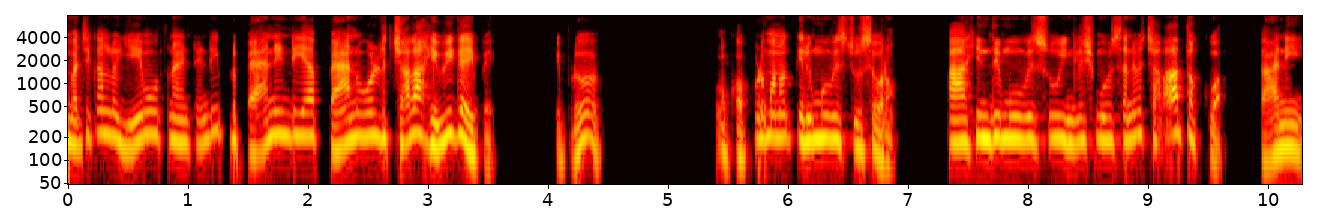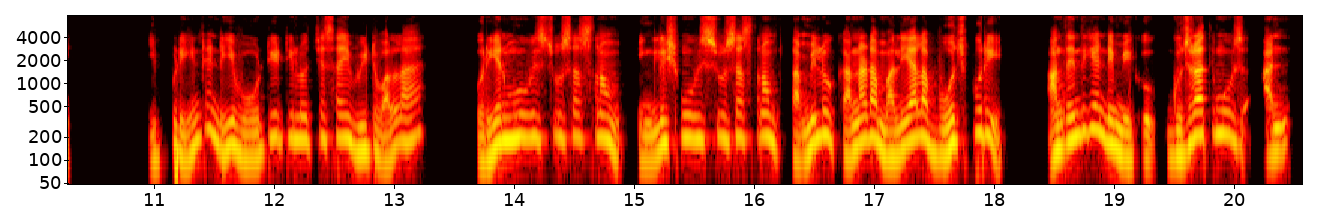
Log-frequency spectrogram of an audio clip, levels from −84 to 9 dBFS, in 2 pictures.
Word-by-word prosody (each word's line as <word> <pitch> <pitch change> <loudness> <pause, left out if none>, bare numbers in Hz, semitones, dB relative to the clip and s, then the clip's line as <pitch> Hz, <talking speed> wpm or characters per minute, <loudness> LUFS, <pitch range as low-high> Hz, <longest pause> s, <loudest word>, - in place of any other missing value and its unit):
మధ్య 160 +5 -1
కాలంలో 215 -4 -1 0.2
ఏమవుతున్నాయంటే 180 -6 -3
అండి, 190 - -6
ఇప్పుడు 185 -5 -7
పాన్ 170 +10 +1
ఇండియా, 210 0 0 0.2
పాన్ 185 +3 +4
వరల్డ్ 210 -2 0
చాలా 225 - +5
హెవీగా 205 +8 +5
అయిపోయాయి. 125 - -3 0.5
ఇప్పుడు, - - -4 1.2
ఒకప్పుడు 120 +10 -5
మనం 200 0 0
తెలుగు 180 +1 +3
మూవీస్ 185 -3 0
చూసేవరం. 125 - -1 0.5
ఆ - - +7
హిందీ 195 0 +3
మూవీసు, 185 0 +1
ఇంగ్లీష్ 175 +3 -1
మూవీసు 180 0 -2
అనేవి 210 +3 -4
చాలా - - +3
తక్కువ. - - -7 0.4
కానీ, 145 +3 +2 0.8
ఇప్పుడు 110 +4 -4
ఏంటండి 175 - -2 0.2
ఓటీటీలు 185 - -3
వచ్చేసాయి. 195 +1 -1
వీటి 135 -1 -1
వల్ల 160 +10 -2 0.6
Korean 150 - +3
movies 195 -1 -1
చూసేస్తున్నాం, 195 -1 -1 0.3
English 145 +12 +2
movies 190 -1 +3
చూసేస్తున్నాం, 195 0 0 0.2
Tamil, 165 - +2
Kannada, 185 +3 +3
మలయాళ, 180 - +4 0.2
భోజపూరి 175 - +1 0.5
అంత 140 - +2
ఎందుకండి 230 -5 +2
మీకు, 110 0 -3 0.2
గుజరాతి 210 - +5
మూవీస్ 185 -7 -2 0.2
అన్ 135 +1 +1
185 Hz, 145 wpm, -24 LUFS, 155-200 Hz, 1.2 s, ఆ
